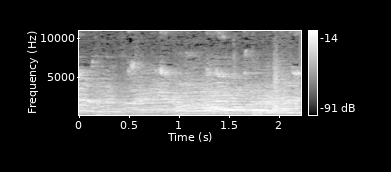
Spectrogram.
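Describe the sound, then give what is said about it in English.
A basketball is dribbled on court during a women's basketball game, making a few soft, low bounces under steady crowd noise and voices. “Still has the dribble going.”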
